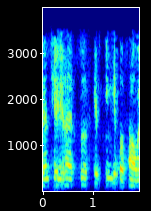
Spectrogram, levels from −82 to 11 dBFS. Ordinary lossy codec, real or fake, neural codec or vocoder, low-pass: MP3, 24 kbps; fake; codec, 16 kHz, 1 kbps, FreqCodec, smaller model; 3.6 kHz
